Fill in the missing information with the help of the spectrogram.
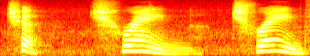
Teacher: TR sounds like ch.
